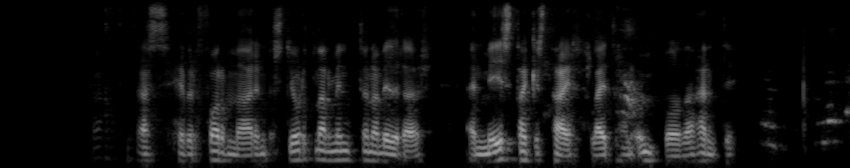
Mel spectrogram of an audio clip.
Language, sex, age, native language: Icelandic, male, 30-39, Icelandic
